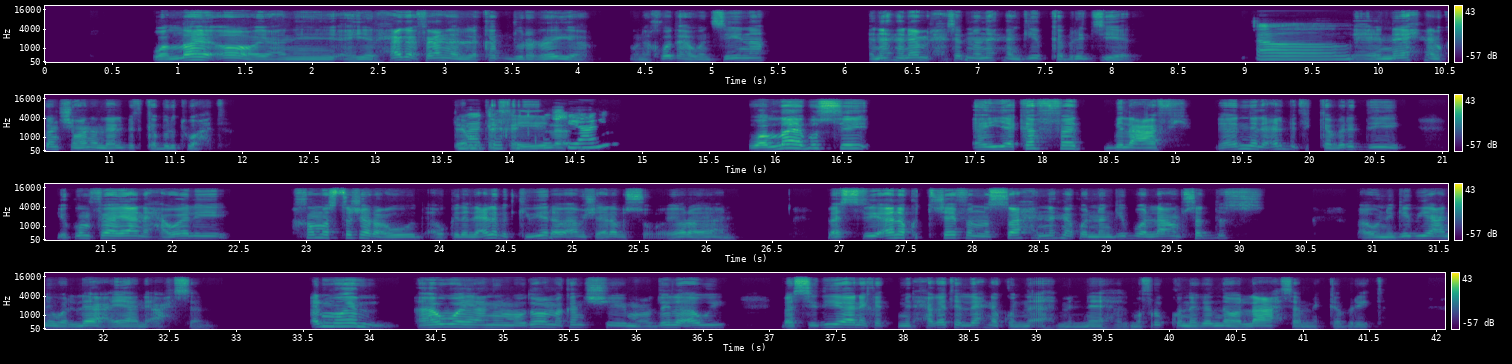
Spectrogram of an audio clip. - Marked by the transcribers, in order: none
- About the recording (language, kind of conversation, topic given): Arabic, podcast, إزاي بتجهّز لطلعة تخييم؟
